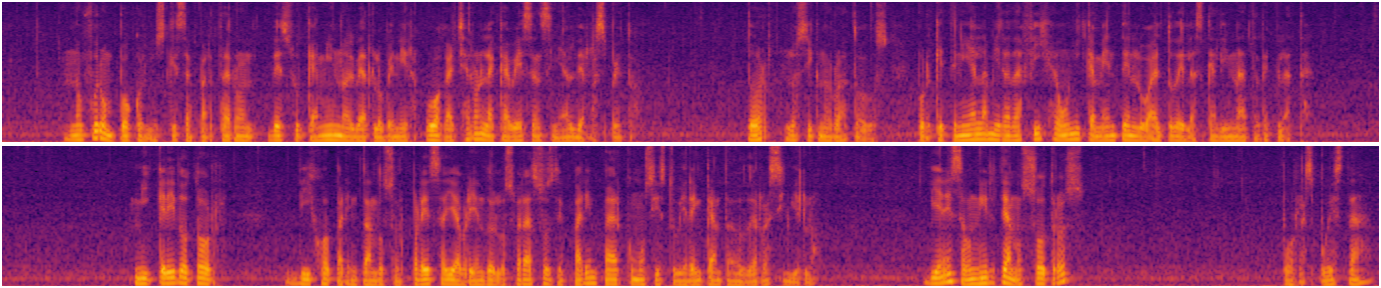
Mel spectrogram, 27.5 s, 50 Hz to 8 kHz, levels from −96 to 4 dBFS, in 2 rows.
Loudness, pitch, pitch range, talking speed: -21 LUFS, 95 Hz, 85-105 Hz, 145 wpm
